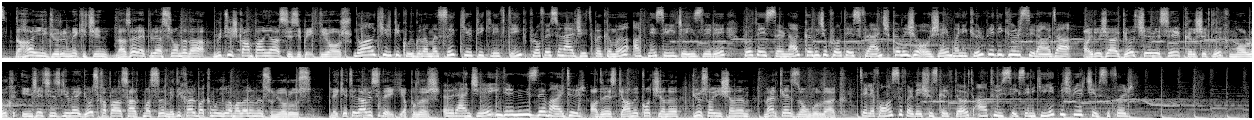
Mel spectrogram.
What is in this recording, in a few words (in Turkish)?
Reklam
